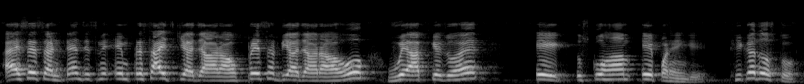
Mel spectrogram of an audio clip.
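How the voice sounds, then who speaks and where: A man teaching English grammar in a lesson, who keeps calling the viewers "friends", asks if they follow, and spells out example sentences slowly, word by word. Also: extremely high pitch, expressive, fairly bright tone, lo-fi sound. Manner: repeats "dosto" and "theek hai" constantly, drawing on a board. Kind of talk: classroom-style grammar lesson.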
